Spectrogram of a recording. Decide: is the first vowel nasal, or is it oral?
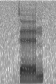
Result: oral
